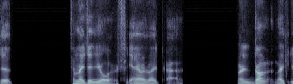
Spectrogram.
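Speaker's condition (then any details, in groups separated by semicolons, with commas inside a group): Cerebral palsy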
